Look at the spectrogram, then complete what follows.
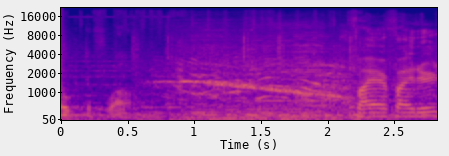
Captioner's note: sirens blaring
